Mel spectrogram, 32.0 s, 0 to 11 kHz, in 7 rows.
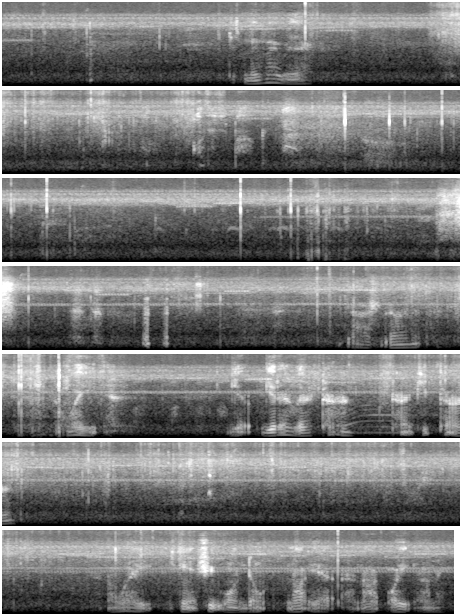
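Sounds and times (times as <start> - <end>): insects chirping in a field: 0.0 - 32.0
rustling in grass: 4.2 - 9.2, 12.0 - 19.6, 21.0 - 29.4.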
